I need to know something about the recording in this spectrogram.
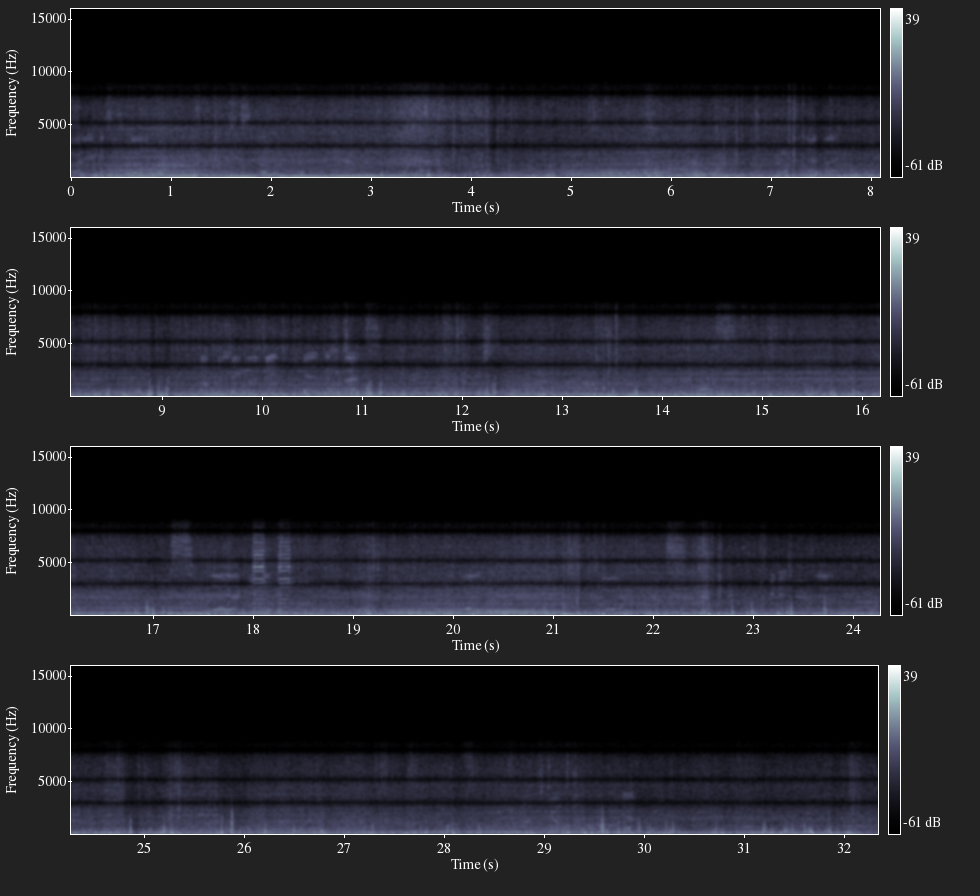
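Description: Auto rickshaw's single-cylinder engine running while under way, heard from inside the open cab, its pitch stepping up and down with speed, over rough road and wind noise.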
